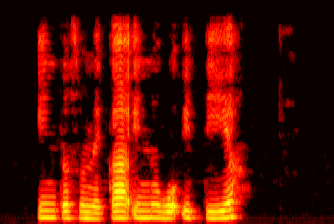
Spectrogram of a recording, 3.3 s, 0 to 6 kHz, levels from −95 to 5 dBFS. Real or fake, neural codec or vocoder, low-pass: fake; vocoder, 24 kHz, 100 mel bands, Vocos; 5.4 kHz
